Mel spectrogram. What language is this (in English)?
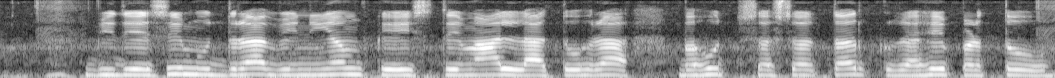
Magahi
